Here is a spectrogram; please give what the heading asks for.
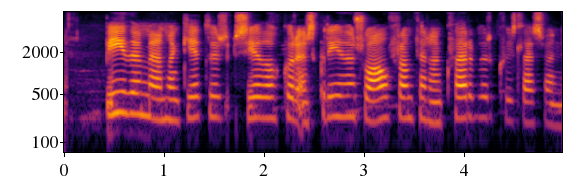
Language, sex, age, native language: Icelandic, female, 18-19, Icelandic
